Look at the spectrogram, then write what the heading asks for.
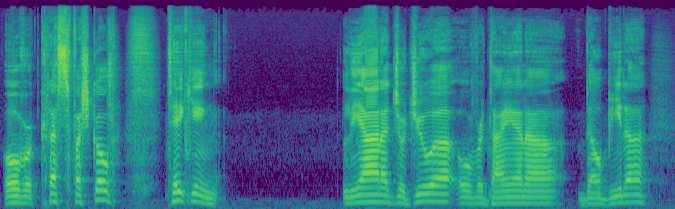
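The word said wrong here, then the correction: Belbiță: Belbitsa, apparently, with a silent Z there, taking Jack Shore over Aaron Phillips.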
